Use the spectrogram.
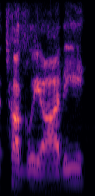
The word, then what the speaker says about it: Togliatti: Later, Bordigists, pretty much by the Togliatti, I'm never sure if you pronounce the G. I think I've been told you don't, but I can't help it.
